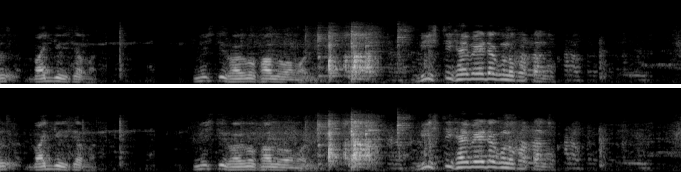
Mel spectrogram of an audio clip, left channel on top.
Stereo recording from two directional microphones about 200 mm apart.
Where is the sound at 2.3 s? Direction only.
30° right (ahead or behind).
